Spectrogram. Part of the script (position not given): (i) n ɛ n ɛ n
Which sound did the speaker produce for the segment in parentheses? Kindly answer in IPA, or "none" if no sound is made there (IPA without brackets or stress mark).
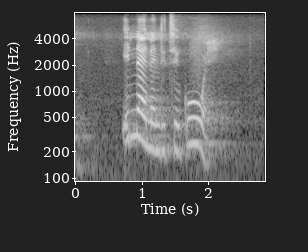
i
